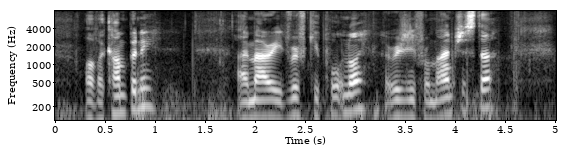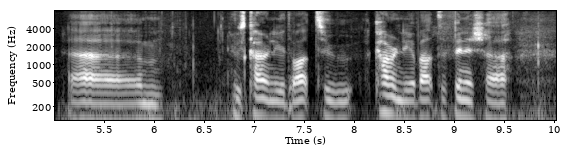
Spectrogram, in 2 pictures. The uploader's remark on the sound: Strolling through the vineyards in the hills just outside Jerusalem.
